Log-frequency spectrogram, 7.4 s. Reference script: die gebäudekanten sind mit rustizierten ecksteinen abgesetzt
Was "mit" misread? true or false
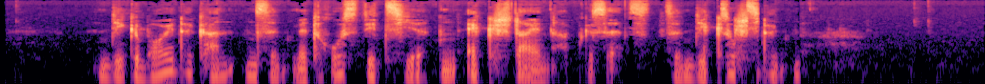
false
